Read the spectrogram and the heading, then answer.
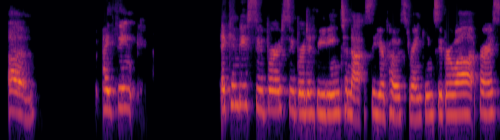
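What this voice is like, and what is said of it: Voice with a slight cold. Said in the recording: “I have a little bit of a cold.”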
